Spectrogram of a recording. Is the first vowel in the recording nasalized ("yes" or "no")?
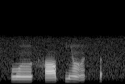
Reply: yes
